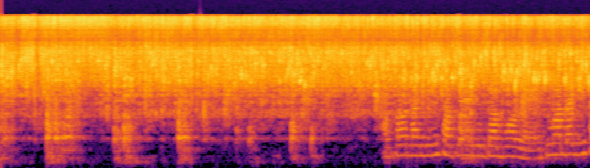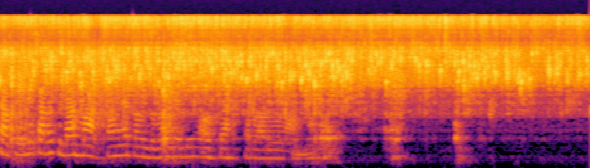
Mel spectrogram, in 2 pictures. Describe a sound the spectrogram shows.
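A spatula scrapes against a metal pan.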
